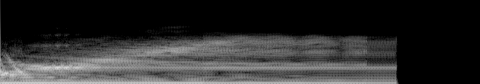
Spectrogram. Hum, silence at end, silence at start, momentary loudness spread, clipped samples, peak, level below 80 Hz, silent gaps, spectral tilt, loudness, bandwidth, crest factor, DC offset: none; 0.8 s; 0 s; 12 LU; under 0.1%; -4 dBFS; -20 dBFS; none; -9 dB/octave; -19 LUFS; 4 kHz; 14 dB; 4%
